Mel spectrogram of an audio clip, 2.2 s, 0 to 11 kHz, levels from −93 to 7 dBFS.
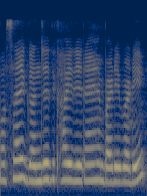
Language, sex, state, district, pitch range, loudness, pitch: Hindi, female, Jharkhand, Sahebganj, 255-280 Hz, -28 LUFS, 270 Hz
